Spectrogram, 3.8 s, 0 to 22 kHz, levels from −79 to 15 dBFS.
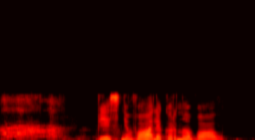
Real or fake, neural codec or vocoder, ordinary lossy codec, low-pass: real; none; none; 7.2 kHz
